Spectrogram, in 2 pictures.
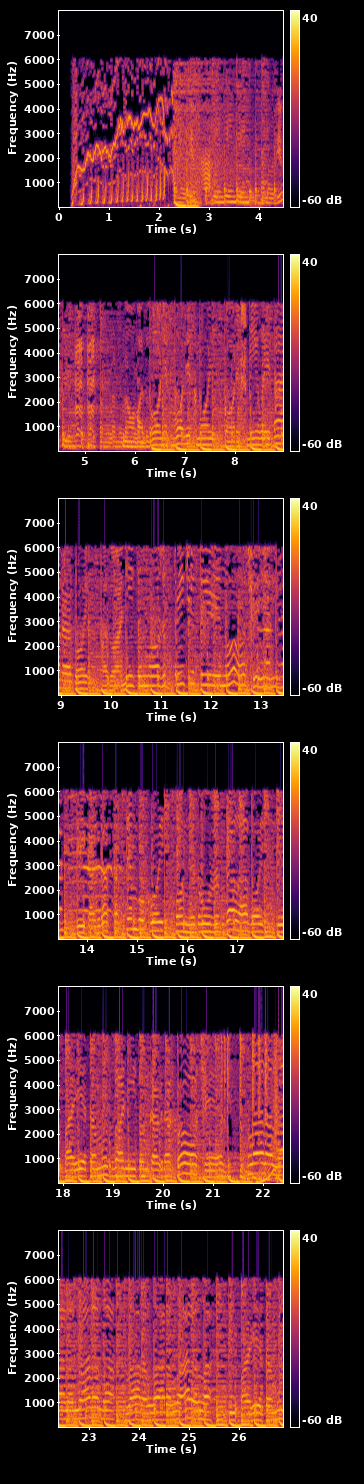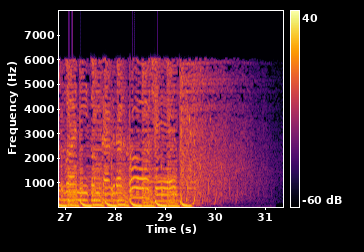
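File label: call from friend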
